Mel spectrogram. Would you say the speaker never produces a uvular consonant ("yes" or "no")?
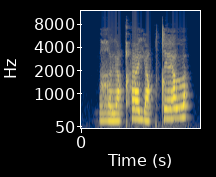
no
